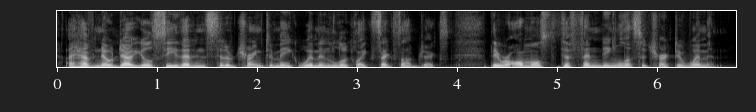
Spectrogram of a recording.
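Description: A man talks at a medium pitch and a fairly quick pace in an unremarkable speaking voice with lively intonation. The recording is very clean, with a silent background. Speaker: podcast host. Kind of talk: casual chat.

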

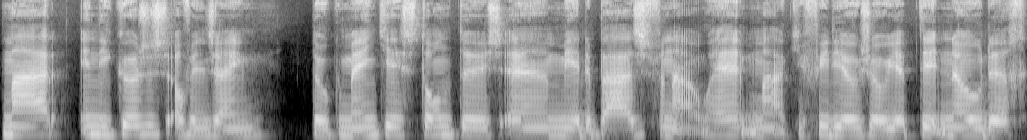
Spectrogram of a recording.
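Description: Fairly low in pitch and flat, monotone in intonation, a woman talks at a fairly slow pace with hardly any pauses. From Netherlands, Urk. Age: 20s. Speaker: YouTube entrepreneur. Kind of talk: interview.

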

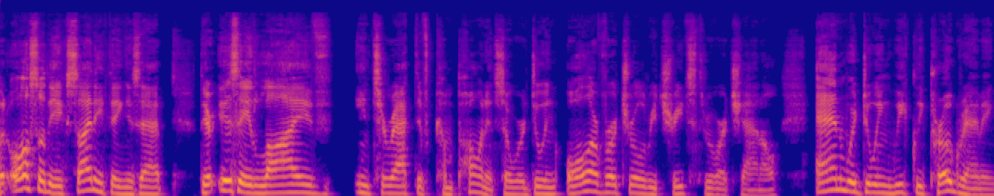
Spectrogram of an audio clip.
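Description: The voice moves at a moderate pace with ordinary pitch variation. The recording is very clean, with a silent background. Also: man. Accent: New York. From US Northeast, Bronx, New York. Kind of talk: interview. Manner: halting.

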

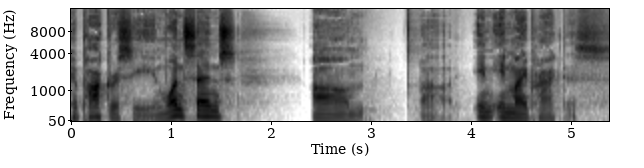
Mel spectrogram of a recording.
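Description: On a very clean recording with a silent background, a man with a New York accent speaks fairly low in pitch with lively intonation. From New York City, Brooklyn. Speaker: professor. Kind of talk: interview.

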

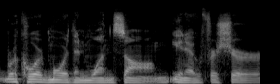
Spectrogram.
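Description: A man's fairly low voice with fairly even intonation, in a Tennessee accent. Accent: Southern US (Tennessee). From Tennessee (Jackson, West Tennessee). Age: 40s. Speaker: musician. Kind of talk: casual chat.

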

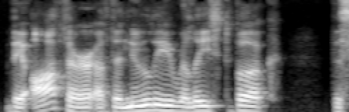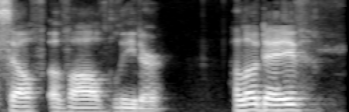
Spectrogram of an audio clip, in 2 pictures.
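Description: A man with an ordinary speaking voice talks at a moderate pace, medium in pitch and with fairly even intonation. The recording is very clean, with a silent background. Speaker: podcast host. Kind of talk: interview.

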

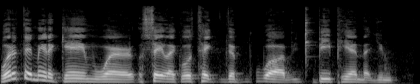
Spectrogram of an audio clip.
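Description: Dry and close with no echo, a man with an American accent speaks very fast at a medium pitch. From United States. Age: 30s. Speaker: podcast host. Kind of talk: casual interview chat. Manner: animated.

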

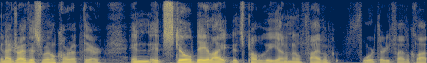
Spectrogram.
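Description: With an American accent, a man speaks at a fairly quick pace in a plain, everyday voice of medium pitch and fairly even intonation, recorded very cleanly over a silent background. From Texas. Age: 50s. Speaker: collector. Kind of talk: casual interview. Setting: in his home collection room.

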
